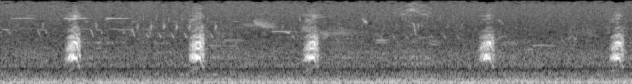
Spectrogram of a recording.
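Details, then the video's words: Lakeside coyote in urban Chicago, south side: five abrupt barks repeated about once a second, moderately loud, with low continuous city noise underneath. "Chicago Coyote Barking"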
